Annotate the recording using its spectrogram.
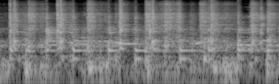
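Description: Street percussion group playing snare drums and large bass drums (caixas and surdos) in a fast, steady beat, with a tune carried above the drums.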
